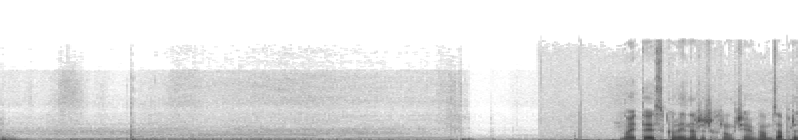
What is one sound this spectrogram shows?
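A switch clicks on a car door.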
